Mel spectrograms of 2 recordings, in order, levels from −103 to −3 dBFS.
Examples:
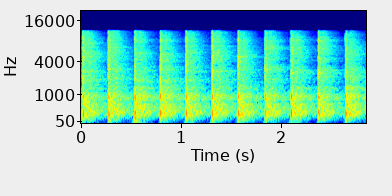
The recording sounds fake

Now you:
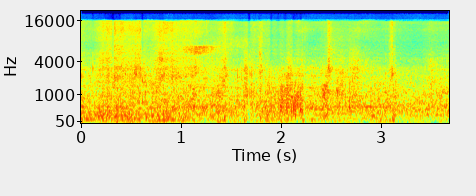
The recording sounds fake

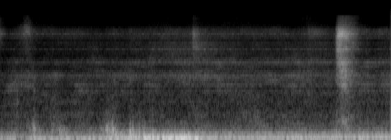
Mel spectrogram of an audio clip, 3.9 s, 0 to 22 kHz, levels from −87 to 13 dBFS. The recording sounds fake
